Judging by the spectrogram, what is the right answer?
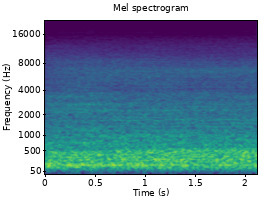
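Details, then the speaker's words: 1999 GMC Sierra, 5.3 Vortec V8, at idle; valve covers leak slightly: steady, even rumble with no knocks or misses, runs like a top, smooth healthy idle. "Runs like a top. Sounds great."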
